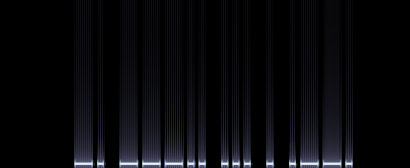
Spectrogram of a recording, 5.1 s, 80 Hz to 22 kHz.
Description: Morse code, heard as a keyed tone, about 17 wpm, 700 Hz. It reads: N8SEP
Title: USA Call Signs - 5 Characters - Repeated 3x - 17wpm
